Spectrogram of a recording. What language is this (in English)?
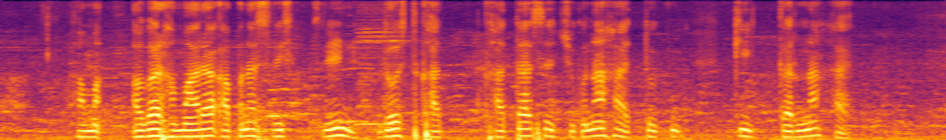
Magahi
